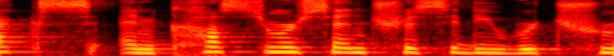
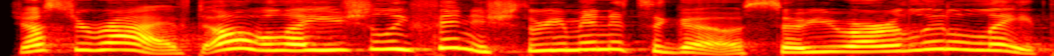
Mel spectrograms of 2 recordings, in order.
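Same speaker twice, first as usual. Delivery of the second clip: playful teasing; 6 semitones higher, 5 dB louder than usual. Real, not acted. Teasing late friend.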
